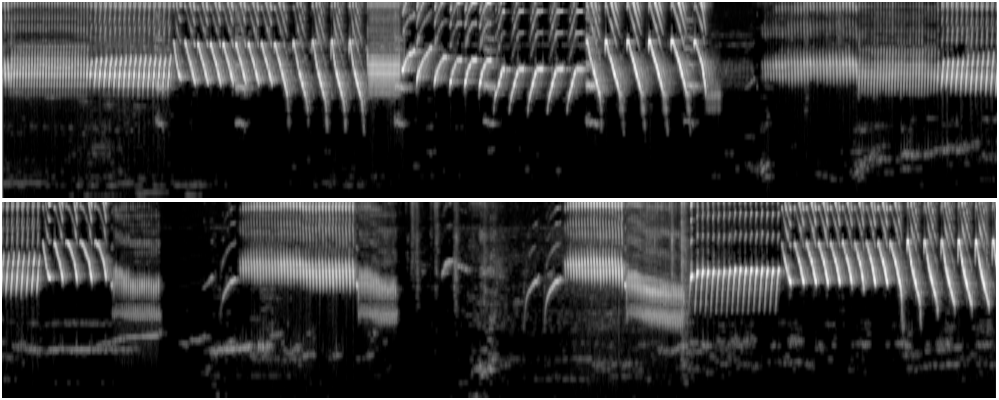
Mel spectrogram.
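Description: Domestic canary singing a long, high-pitched song of rapid trills and rolling phrases, broken by a few short pauses around the middle.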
